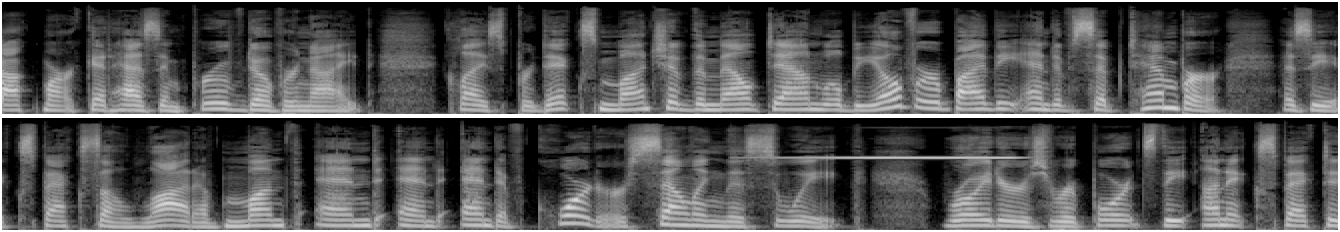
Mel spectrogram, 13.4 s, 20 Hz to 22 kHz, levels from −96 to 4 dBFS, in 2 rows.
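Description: Loudspeaker feedback squeal starts at 10.31 s, just after "end of quarter selling". A microphone is picking up its own loudspeaker, and the loop gain tops one at 5.1 kHz. That thin tone swells in under a second, rises a few dB above the speech, and stops at 11.88 s.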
